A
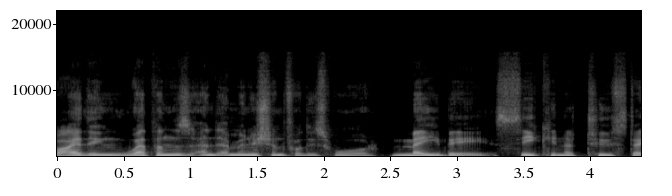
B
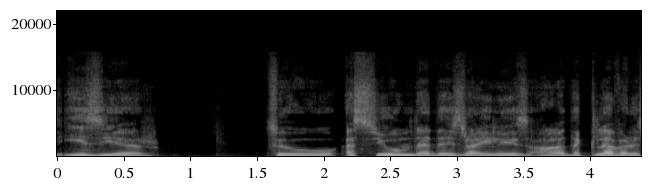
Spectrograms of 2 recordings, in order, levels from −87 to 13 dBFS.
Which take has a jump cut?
A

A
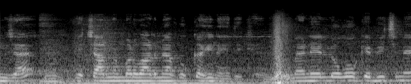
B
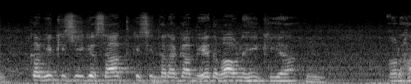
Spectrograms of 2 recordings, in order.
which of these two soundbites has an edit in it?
A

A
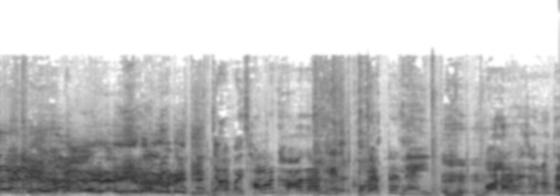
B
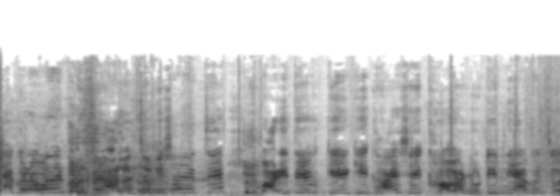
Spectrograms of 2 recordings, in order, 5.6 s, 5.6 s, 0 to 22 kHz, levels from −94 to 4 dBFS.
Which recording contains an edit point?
A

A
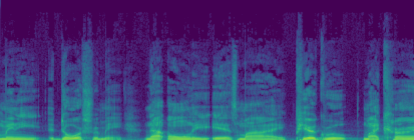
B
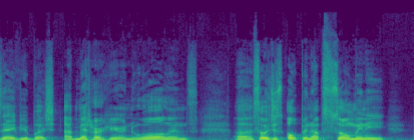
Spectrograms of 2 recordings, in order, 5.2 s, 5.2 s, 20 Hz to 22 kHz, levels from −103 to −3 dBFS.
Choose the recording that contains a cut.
A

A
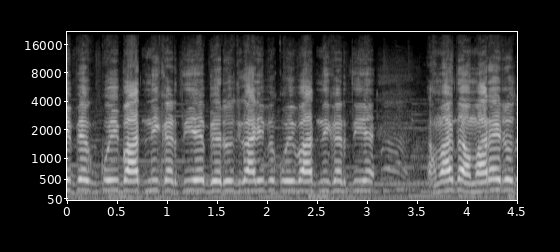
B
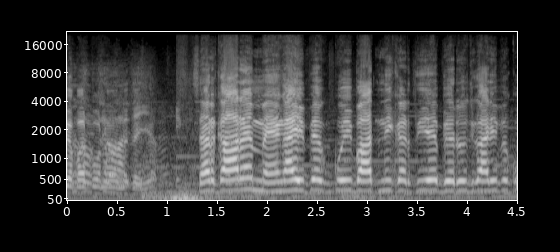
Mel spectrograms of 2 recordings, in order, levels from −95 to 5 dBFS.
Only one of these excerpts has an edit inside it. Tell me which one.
B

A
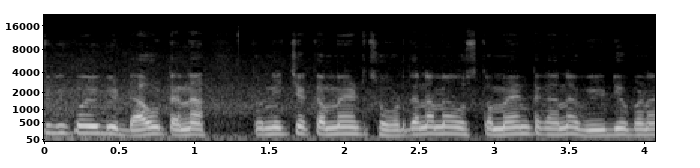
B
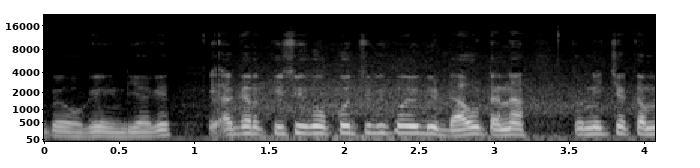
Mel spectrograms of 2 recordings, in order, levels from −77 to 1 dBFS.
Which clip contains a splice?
B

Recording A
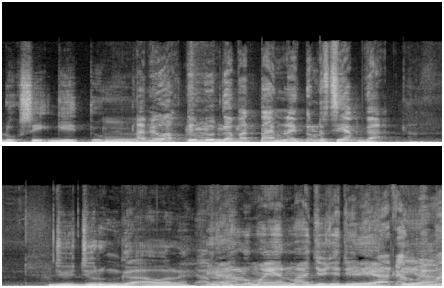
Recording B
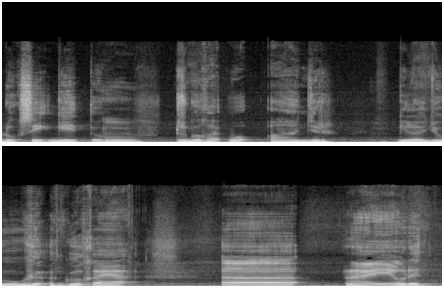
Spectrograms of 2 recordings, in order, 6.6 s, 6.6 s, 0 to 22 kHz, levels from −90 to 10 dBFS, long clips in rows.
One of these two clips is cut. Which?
A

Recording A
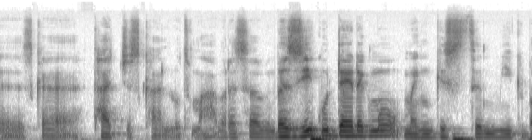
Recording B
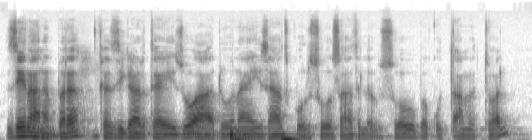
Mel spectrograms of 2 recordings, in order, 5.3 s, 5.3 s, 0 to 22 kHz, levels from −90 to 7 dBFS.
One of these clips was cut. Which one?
A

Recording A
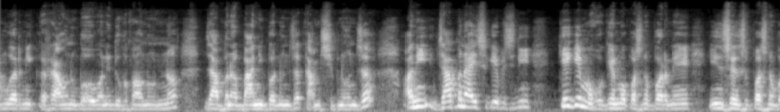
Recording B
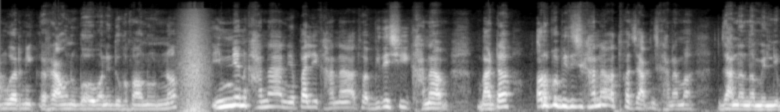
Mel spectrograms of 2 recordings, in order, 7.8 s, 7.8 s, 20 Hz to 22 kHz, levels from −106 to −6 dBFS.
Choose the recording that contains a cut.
B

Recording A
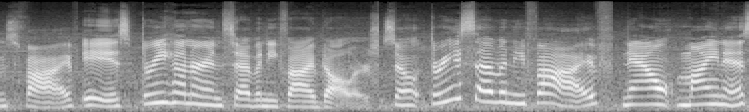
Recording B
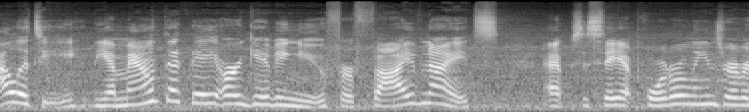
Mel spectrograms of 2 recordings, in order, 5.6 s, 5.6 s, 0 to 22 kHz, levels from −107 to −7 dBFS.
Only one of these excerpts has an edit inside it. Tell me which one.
A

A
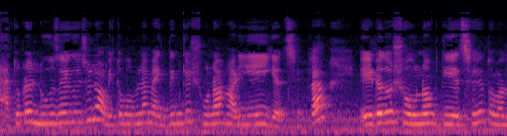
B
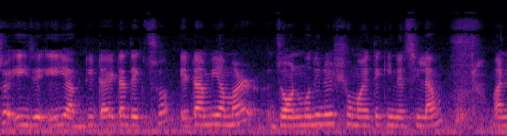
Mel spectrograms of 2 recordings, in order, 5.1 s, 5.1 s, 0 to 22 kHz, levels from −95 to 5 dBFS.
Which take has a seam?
A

